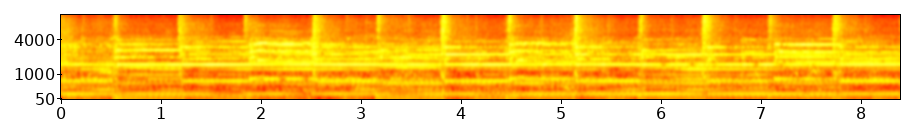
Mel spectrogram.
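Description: A live country band plays an instrumental intro led by a pedal steel guitar, which holds sustained notes over bass, rhythm guitar and a steady drum beat.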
